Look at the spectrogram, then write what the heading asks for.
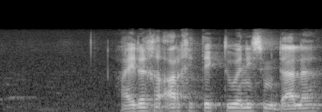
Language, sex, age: Afrikaans, male, 19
